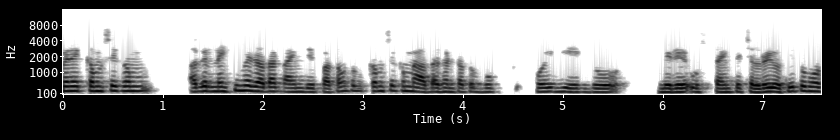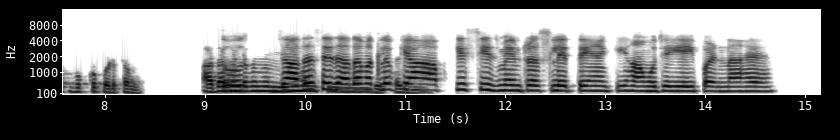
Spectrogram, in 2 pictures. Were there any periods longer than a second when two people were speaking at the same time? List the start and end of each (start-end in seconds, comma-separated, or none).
9.2-11.3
